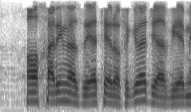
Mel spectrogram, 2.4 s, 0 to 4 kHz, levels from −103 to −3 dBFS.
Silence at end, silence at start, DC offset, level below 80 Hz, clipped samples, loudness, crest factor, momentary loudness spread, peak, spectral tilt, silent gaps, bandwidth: 0 s; 0.35 s; under 0.1%; -66 dBFS; under 0.1%; -21 LUFS; 18 dB; 3 LU; -4 dBFS; -8 dB/octave; none; 4 kHz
